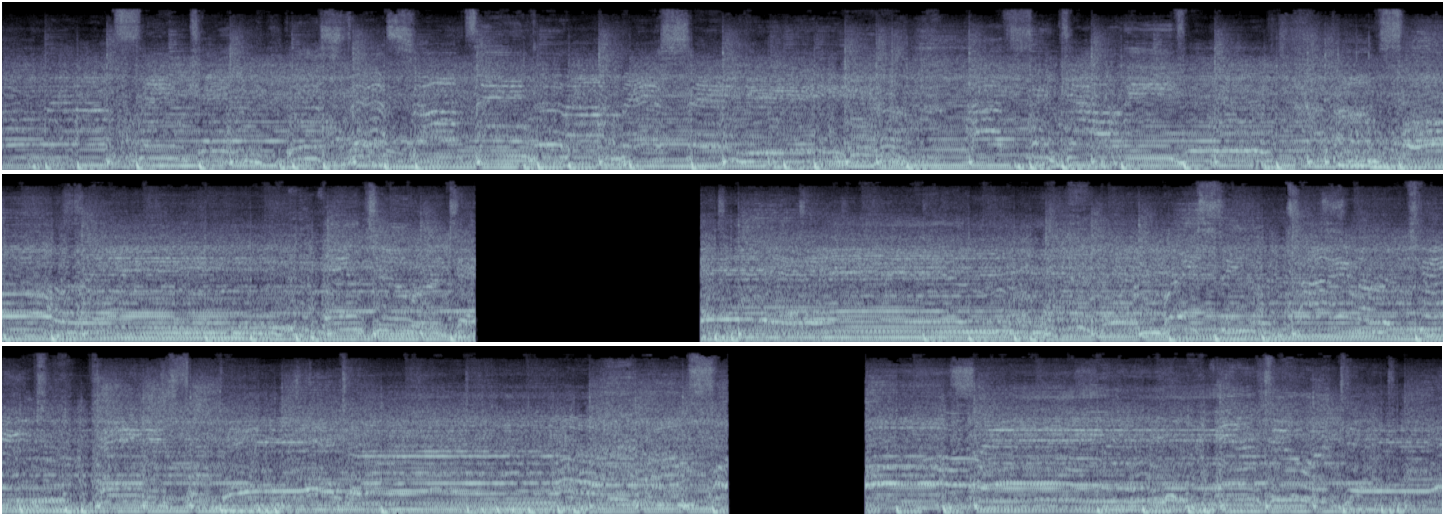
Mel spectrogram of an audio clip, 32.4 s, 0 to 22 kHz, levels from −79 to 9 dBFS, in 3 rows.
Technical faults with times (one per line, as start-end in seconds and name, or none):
14.35-16.05 rebuffering stall
27.05-28.09 rebuffering stall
